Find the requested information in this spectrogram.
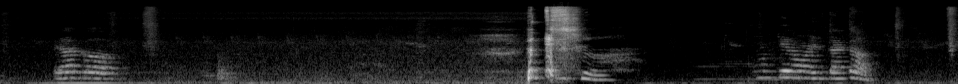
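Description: A single loud, explosive sneeze, preceded by a drawn-out voiced build-up and followed by brief vocal sounds.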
